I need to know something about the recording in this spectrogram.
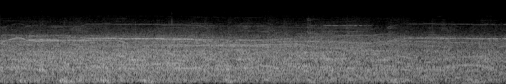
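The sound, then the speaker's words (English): A huge stadium crowd at a football match roars in a dense, steady wall of noise after a shot goes over the goal, with whistling and heckling voices blending into the din for the whole stretch. “And this is when the crowd just starts whistling and heckling.”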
